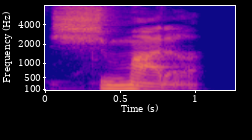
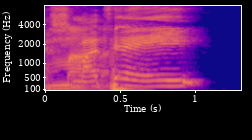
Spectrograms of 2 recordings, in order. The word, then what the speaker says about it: shmata: This week's word of the week is shmata. All right, that's how you pronounce it. Okay, shmata. – Not shmate, shmata.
